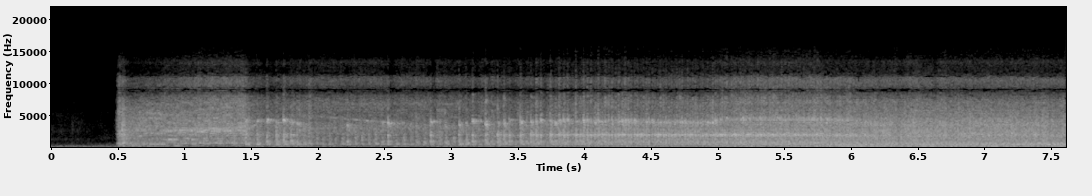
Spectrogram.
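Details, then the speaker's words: Caterpillar C15 700 hp diesel generator, first run in about 3 years, fuel primed after shipping empty: cranks briefly, fires and climbs to steady even diesel clatter; clean start, healthy running, later shut down by generator under-voltage protection. "So, I'm going to prime this guy. All right. So about to give it the at least my initial start up. See how it goes."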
